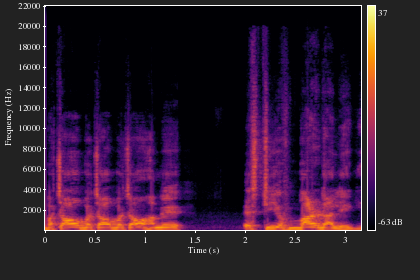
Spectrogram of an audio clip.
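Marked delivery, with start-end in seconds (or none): none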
